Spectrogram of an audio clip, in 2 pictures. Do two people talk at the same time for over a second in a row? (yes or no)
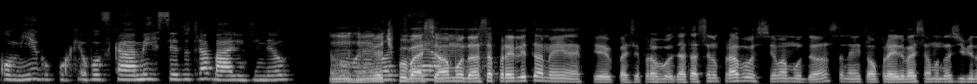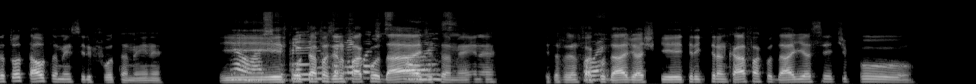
yes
